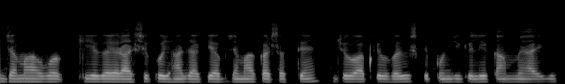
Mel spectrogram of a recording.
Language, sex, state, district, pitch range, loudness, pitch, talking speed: Hindi, male, Bihar, Jahanabad, 130-135 Hz, -34 LUFS, 130 Hz, 255 wpm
